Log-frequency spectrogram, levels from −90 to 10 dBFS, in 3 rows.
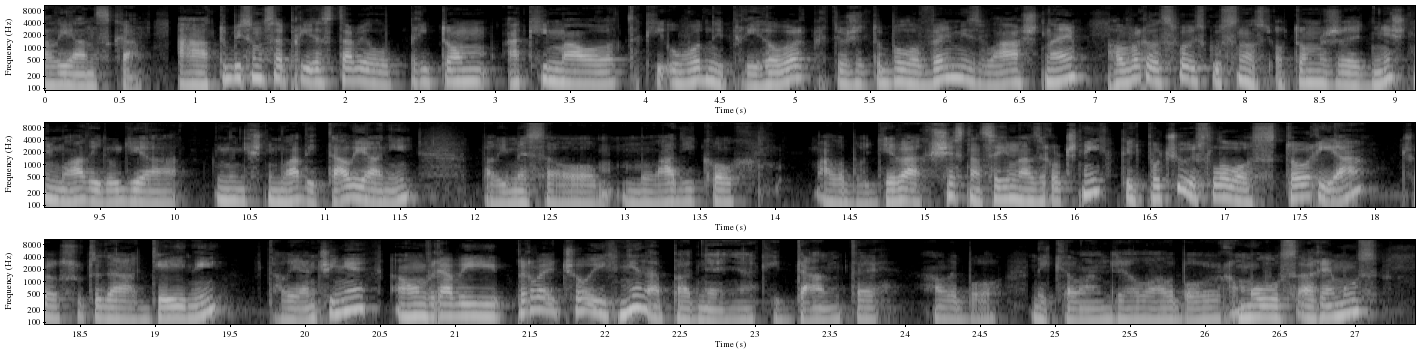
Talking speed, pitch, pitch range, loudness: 135 wpm, 130 Hz, 115-150 Hz, -29 LUFS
